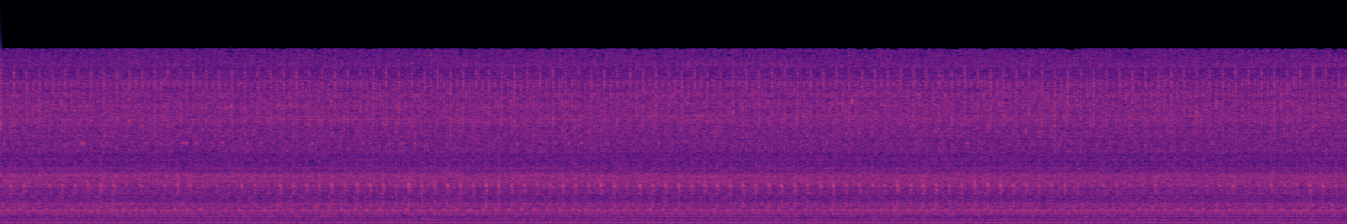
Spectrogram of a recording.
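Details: VW Polo Sedan CFNA engine: steady idle with a fast light ticking knock, about four per second, over a hissy high background; cause unclear.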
